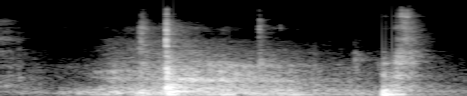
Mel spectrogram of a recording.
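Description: A cabinet drawer slides shut and catches on a Velcro strip, giving a wooden knock and brief rustle, then a second sharp thump as it seats closed, close and alone.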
